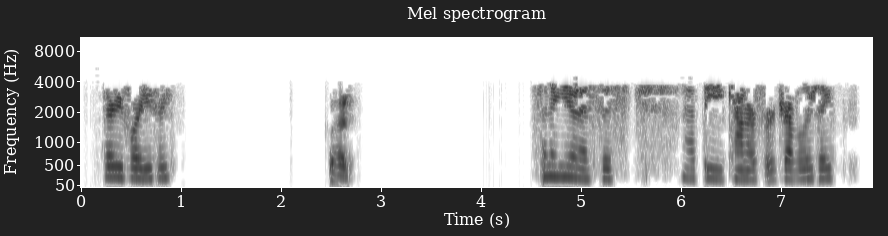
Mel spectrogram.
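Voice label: Police Dispatch, Scanner audio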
